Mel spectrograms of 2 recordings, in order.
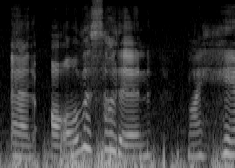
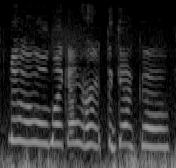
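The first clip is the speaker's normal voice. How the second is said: distressed insistence; 12 semitones higher than usual. Retold or imitated. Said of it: "I'm like".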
